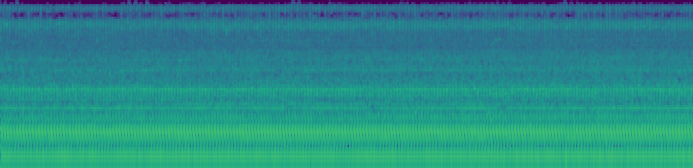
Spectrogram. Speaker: Honestly, a lot quieter than I thought it would be. I don't know if you can hear it on the camera, but it's really not all that bad.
